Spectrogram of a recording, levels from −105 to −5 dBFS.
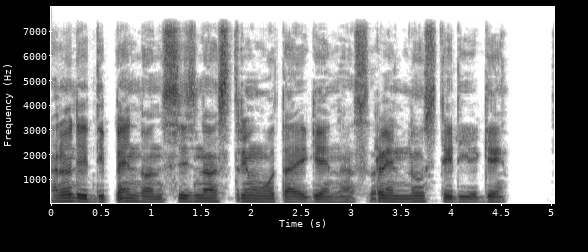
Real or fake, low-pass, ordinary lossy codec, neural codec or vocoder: fake; 7.2 kHz; none; codec, 16 kHz, 16 kbps, FreqCodec, larger model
